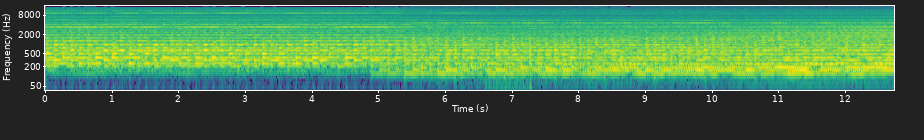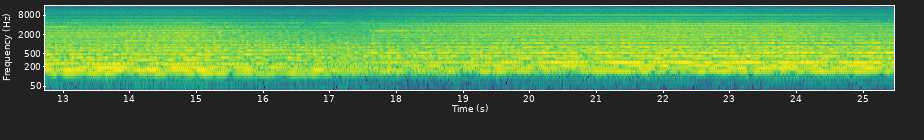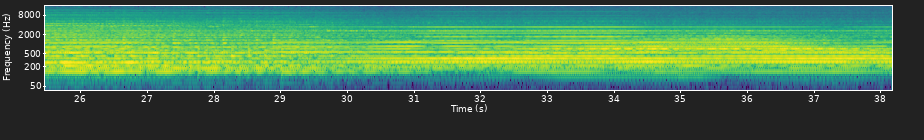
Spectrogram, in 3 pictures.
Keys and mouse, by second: 0.0 shift+middle click, 0.1 shift+click, 0.4 middle click, 0.7-1.3 typing, 2.6-3.1 typing, 4.4-9.2 alt+drag, 9.9-10.3 typing, 10.8-14.1 drag, 14.4 typing, 15.3-20.1 alt+drag, 19.7-21.0 typing, 21.6-23.7 alt+drag, 24.7 Tab, 25.4 alt+click, 26.6 ctrl+alt+click, 27.3 click, 28.4-33.9 alt+drag, 33.5-38.1 typing, 37.0 alt+shift+click, 37.6 alt+middle click, 38.0-38.1 alt+drag.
